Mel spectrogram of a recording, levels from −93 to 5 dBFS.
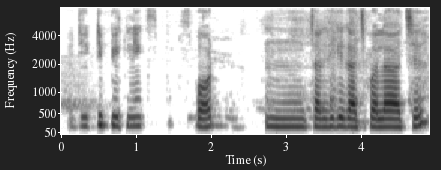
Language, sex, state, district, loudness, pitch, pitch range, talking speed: Bengali, female, West Bengal, Paschim Medinipur, -19 LUFS, 200 Hz, 190-215 Hz, 120 wpm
